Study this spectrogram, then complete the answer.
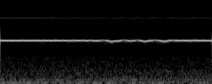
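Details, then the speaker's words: Nakamichi Dragon cassette deck during playback testing: steady piercing squeal near 3 kHz with a fainter higher whistle from worn capstan bearings that wobble as the pinch roller pushes the capstan shafts into them. "can you hear yourself? That's the sound of the warren bearings."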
